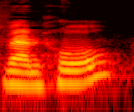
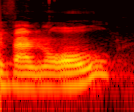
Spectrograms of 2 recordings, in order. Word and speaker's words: Van Hool: is a Dutch company, sometimes pronounced Van Hool, like Oel instead of Ol, but I think the Dutch say Van Ol.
